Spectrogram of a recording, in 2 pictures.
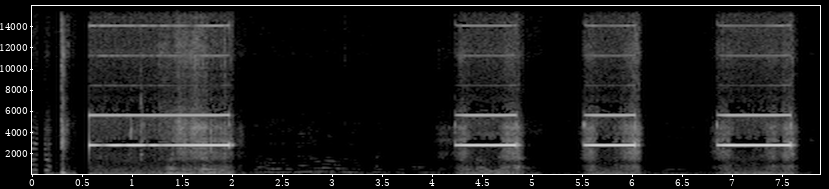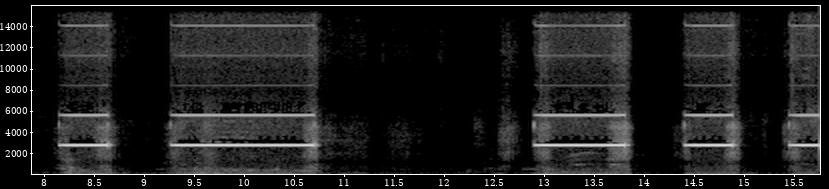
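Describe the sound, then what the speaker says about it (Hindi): A buzzer on a homemade infrared sensor module built on zero PCB sounds a series of sharp electronic beeps in irregular bursts, loud and close, with a faint background voice in the gaps. "इस मॉड्यूल में मैं एक बजर कनेक्ट कर रहा हूं"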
